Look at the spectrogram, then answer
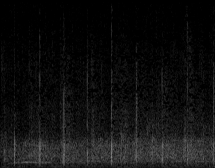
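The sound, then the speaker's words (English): Steady audience applause at an evening Democracy Now! event supporting KXCI in Tucson, a dense wash of many hands clapping with sharper individual claps popping out at irregular moments, holding an even, moderately loud level throughout with no voices. “and now please hold your applause.”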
